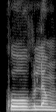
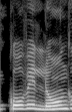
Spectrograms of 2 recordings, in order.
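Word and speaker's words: Kovalam: यह तमिलनाडु का एक छोटा सा गांव है कोवलम कि वहां लाइक करता है इसको फास्ट के अंदर कोवलम बीच के नाम से जानते थे ब्रिटिशर्स इसे एक्जेक्टली प्रॉब्लम प्रोनाउंस नहीं कर सकते थे वह इसे को बिलोंग प्रनाउंस करते थे इसीलिए इस बीच का नया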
